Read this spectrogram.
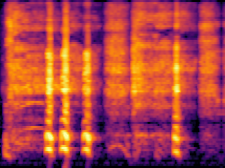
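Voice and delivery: high unvoiced laughter bursting out. Real, not acted. Telling friends about the shop gasping, laughing hard. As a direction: crack up remembering the scene.

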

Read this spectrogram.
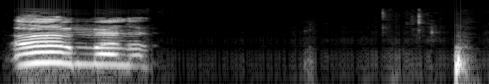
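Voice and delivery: high, strained, drawn-out gasp of words; words squeezed out while choking. Real, not acted. Choking on a drink mid-podcast, strained high. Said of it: "I got choked".

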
